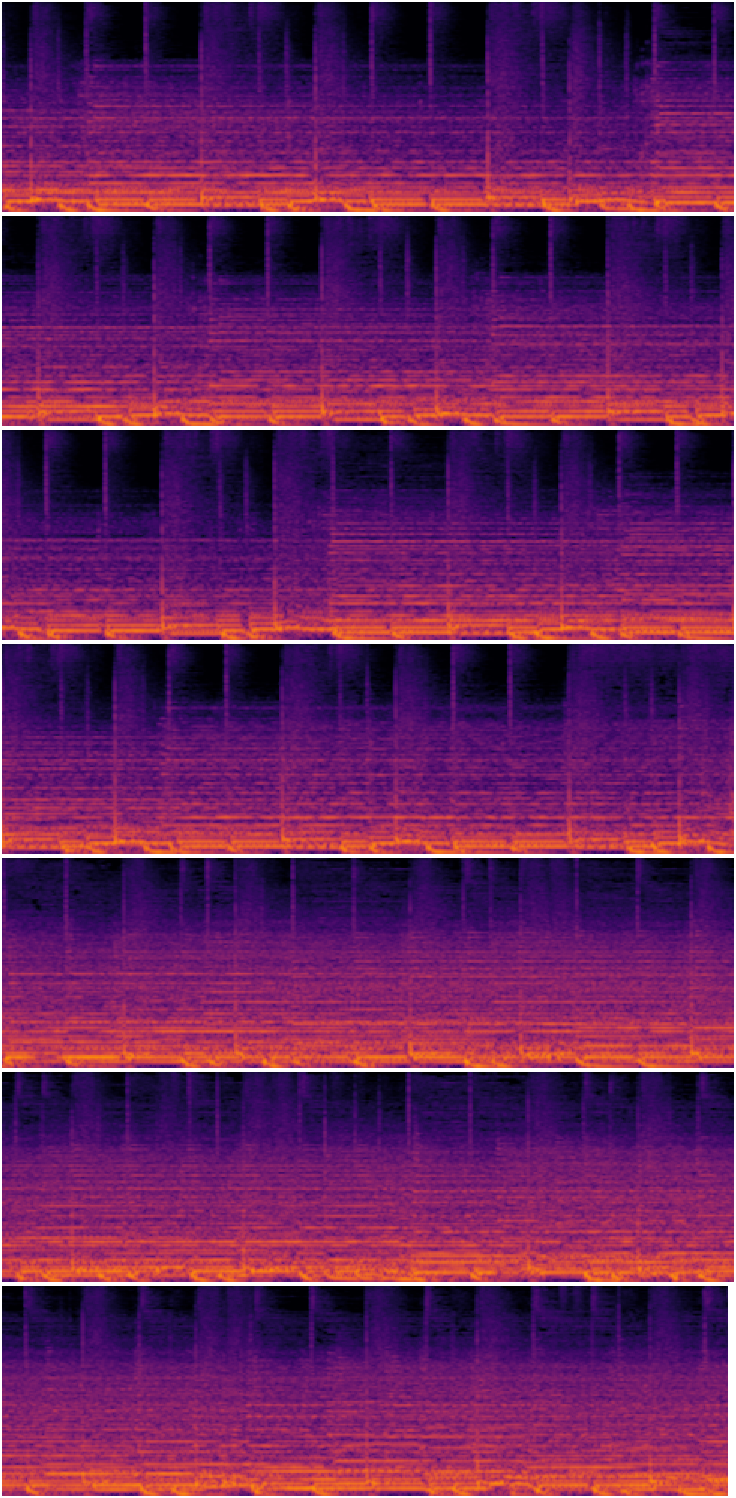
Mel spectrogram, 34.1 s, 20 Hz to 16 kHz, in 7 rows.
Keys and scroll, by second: 0.0 ctrl+0, 9.6 space, 19.1 ctrl+-, 21.0 ctrl+0, 26.8 space.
